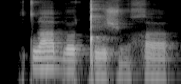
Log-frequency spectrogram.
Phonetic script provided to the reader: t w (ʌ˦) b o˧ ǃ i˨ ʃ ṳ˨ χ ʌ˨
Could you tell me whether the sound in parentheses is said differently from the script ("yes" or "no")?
yes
